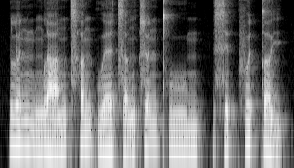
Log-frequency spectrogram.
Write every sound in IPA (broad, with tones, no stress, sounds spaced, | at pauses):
l ɵ˥ n m ʊ˨˧ ŋ l aː˨˥ n t͡sʰ ɐ˥ ŋ kʷ ɛː˨˧ t͡s ɐ˨˥ ŋ t͡s ɵ˥ n t̪ʰ uː˧ m | s ɪ˧ k̚ f ɵ˥ t̚ t̪ ɐ˨˩ j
